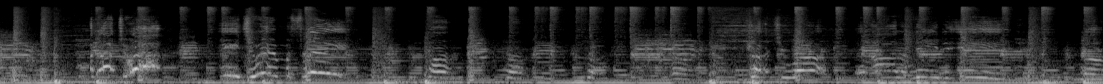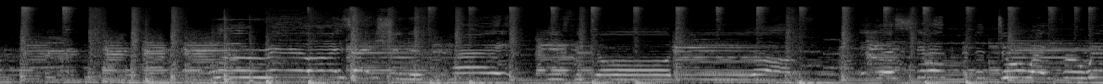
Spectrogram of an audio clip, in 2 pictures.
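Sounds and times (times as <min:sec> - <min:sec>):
bass guitar: 0:00.0 - 0:22.0
drum kit steady beat: 0:00.0 - 0:22.0
electric guitar: 0:00.0 - 0:22.0
person singing: 0:00.8 - 0:03.6, 0:04.2 - 0:06.1, 0:06.7 - 0:11.4, 0:13.1 - 0:22.0.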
